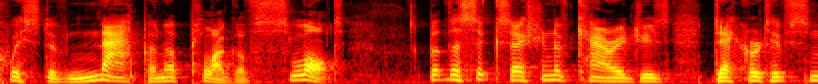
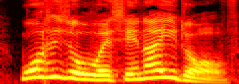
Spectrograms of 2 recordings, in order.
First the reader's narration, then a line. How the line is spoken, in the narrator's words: shouted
